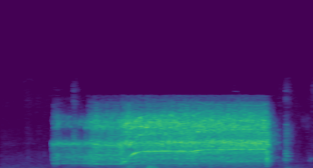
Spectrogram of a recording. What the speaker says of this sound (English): once I drill this out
